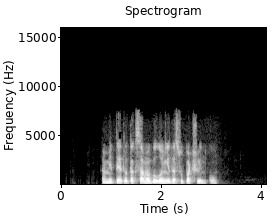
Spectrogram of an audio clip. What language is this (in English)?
Belarusian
